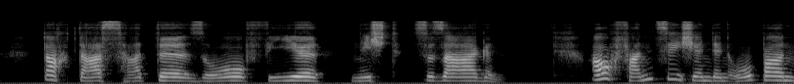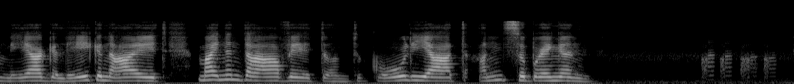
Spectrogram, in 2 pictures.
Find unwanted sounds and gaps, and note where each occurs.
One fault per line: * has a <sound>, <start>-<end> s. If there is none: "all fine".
* has a laugh, 15.0-15.7 s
